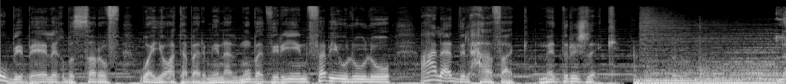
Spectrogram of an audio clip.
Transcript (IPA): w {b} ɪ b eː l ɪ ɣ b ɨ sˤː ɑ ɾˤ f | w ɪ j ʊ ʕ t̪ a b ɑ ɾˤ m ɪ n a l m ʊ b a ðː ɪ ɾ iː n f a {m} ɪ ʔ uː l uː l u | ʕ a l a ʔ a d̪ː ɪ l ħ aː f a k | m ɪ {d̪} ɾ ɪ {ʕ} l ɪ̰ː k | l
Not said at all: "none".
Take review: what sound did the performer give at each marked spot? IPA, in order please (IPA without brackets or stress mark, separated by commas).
b, b, d̪, ʒ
